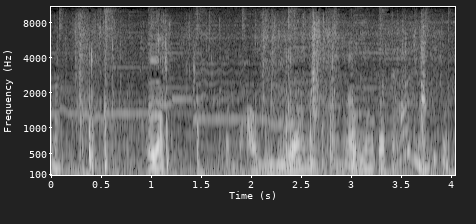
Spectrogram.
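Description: Men talking over background music.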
